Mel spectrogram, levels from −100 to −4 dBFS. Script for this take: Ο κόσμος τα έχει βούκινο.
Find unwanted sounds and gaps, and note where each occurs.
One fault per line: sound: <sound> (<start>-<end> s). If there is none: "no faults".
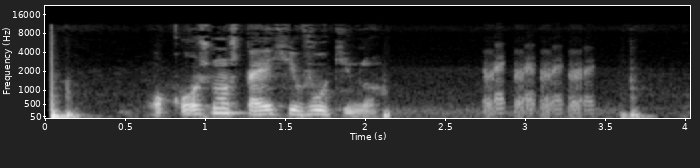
sound: laugh (2.7-3.4 s)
